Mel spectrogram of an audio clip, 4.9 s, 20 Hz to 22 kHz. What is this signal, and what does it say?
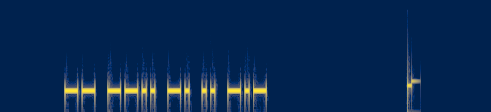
Morse code, heard as a keyed tone, about 27 wpm, 700 Hz. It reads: MZNIK
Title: Code Groups - 5 Letters - 28wpm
